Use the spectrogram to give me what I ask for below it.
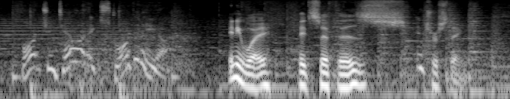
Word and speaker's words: Cait Sith: Twitter Warriors out there that's how it's said in the game so that's also how I will pronounce it Fortune extraordinaire anyway K Sith is interesting it's a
